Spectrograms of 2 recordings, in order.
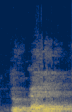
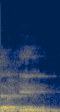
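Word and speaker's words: Türkiye: Turkey? Yes. It's used to say Turkey, but this is Turkey.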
